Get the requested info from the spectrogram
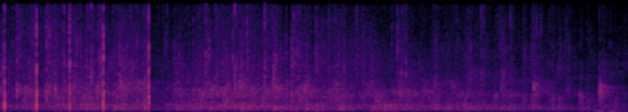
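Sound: church audience applause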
